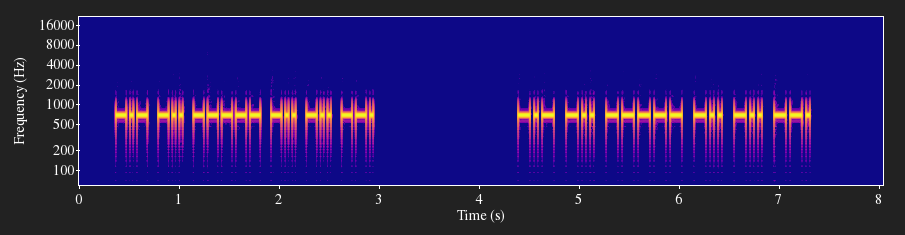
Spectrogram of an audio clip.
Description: Morse code, heard as a keyed tone, about 31 wpm, 700 Hz. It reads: KD0DDG KD0DDG
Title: Speed Racing - USA 2x3 Call Signs 25wpm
